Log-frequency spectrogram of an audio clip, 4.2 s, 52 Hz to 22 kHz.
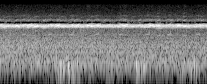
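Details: Spring peepers (Pseudacris crucifer) in Harvard, Massachusetts, on April 27, 2011: a dense chorus building to a crescendo, countless high peeps blending into one steady, ringing shrill.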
